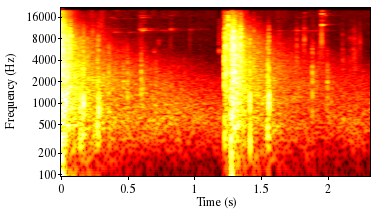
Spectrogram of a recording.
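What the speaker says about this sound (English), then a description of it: "Even the SKS is exponentially rising in recoil, if I spam fire it." SKS rifle spam-fired in the video game Squad: a burst of rapid sharp shots, then a second loud cluster of cracks about a second later, close and dry with short decaying tails, no talking.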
